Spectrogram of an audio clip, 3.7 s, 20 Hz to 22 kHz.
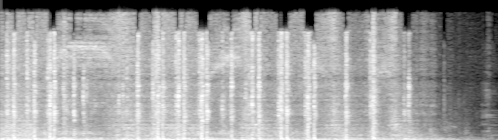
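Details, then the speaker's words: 1976 Ford F250 crew cab parked almost 17 years, battery charged, hoping fuel pump picks up; after briefly running, steady cranking about three to four beats a second for three seconds without catching; owner suspects flooding from too much gas; cranks, no start. "a little bit more gas I think I just drowned it let's try again"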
